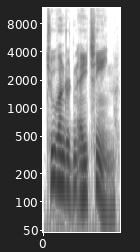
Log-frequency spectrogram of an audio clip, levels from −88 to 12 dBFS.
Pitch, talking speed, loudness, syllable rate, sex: 125 Hz, 115 wpm, -18 LUFS, 3.6 syllables/s, male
